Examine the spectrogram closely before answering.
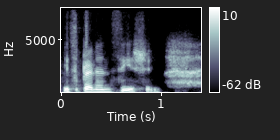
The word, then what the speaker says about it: pronunciation: your name clearly but when it becomes a noun pronunciation that time we we don't uh clearly you know clearly state or Clearly say the U uh sound okay so the U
